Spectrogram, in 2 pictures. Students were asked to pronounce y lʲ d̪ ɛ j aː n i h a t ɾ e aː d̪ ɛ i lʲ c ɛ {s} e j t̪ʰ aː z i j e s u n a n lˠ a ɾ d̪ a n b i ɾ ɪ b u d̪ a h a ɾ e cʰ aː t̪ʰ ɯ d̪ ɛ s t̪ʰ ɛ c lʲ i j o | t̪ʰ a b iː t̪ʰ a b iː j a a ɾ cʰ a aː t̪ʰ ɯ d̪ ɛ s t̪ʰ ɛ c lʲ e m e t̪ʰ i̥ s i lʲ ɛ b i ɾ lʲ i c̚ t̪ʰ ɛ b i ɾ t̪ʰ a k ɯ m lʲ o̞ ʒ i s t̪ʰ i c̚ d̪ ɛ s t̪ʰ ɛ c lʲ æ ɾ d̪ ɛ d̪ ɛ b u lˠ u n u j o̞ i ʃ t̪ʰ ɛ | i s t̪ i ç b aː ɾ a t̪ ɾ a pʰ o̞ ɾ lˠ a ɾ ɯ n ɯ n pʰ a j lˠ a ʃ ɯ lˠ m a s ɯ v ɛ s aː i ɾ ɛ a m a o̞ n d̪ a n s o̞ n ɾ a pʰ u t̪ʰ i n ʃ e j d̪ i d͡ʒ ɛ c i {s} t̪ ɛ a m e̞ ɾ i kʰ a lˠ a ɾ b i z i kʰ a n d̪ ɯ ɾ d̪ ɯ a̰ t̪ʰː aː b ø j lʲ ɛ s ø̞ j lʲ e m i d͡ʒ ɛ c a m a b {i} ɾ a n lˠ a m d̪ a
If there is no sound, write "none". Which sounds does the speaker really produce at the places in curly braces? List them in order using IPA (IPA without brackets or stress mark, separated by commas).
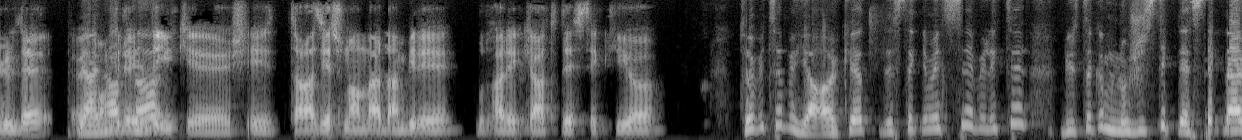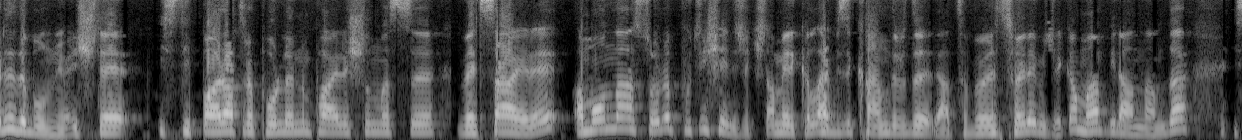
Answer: ʃ, ʃ, i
